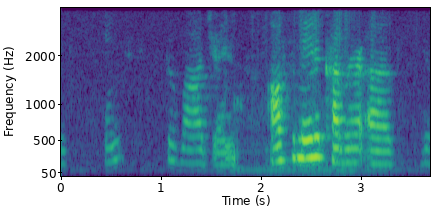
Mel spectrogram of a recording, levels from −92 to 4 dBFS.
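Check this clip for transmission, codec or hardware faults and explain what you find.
No transmission, codec or hardware faults turn up in this clip.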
